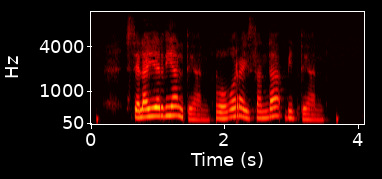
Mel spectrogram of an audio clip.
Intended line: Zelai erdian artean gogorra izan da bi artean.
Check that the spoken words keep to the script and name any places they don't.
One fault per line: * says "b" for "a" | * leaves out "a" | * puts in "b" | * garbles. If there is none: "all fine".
all fine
